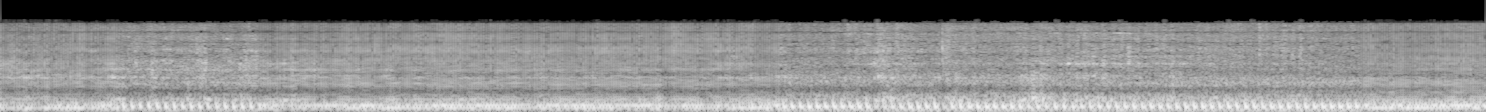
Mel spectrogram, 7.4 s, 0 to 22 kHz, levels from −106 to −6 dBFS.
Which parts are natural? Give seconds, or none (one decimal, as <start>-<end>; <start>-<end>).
0.6-1.3; 3.9-6.8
